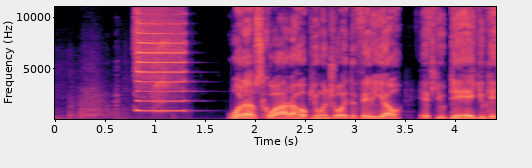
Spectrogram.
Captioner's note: airhorn blows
